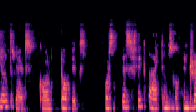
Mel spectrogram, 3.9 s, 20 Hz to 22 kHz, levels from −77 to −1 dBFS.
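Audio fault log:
Nothing stood out on listening to this speech recording.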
